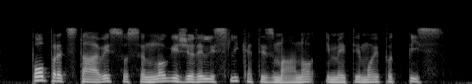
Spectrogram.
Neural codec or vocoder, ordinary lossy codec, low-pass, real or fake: codec, 16 kHz in and 24 kHz out, 1 kbps, XY-Tokenizer; none; 5.4 kHz; fake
